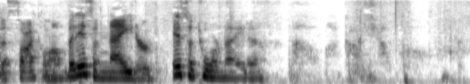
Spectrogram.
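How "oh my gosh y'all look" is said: whispered amazement; hushed, speechless awe; awed whisper. Real, not acted. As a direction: whisper it, lost in wonder. Awed by the book's pictures.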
